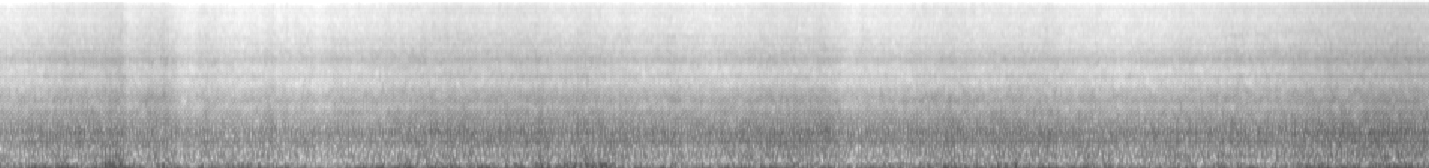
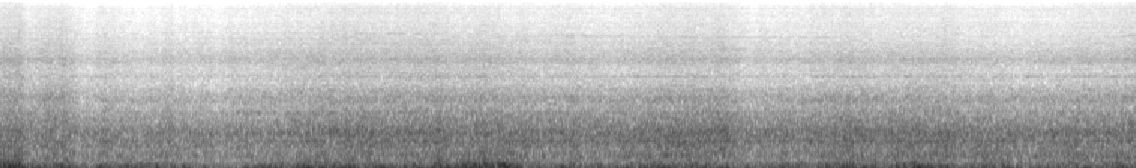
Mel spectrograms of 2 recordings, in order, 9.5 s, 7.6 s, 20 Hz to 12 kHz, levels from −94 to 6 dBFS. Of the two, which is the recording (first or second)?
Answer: second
